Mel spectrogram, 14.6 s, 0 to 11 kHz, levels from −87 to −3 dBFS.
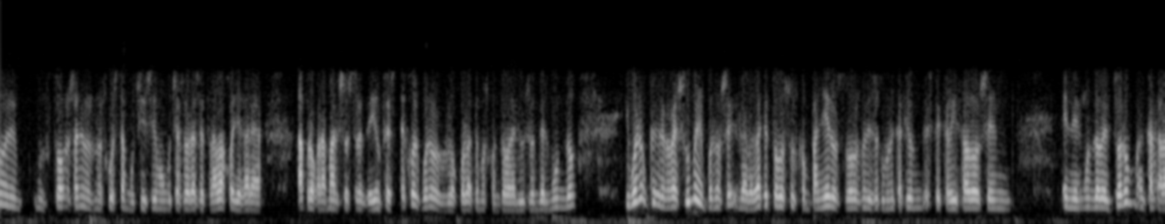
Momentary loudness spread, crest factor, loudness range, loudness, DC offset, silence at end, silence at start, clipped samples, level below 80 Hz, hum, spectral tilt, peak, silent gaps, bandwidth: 9 LU; 22 dB; 3 LU; -30 LUFS; under 0.1%; 0 s; 0 s; under 0.1%; -68 dBFS; none; -7.5 dB/octave; -8 dBFS; none; 4.1 kHz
